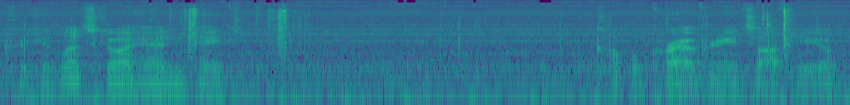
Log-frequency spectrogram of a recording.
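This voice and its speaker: A man's voice: extremely low pitch, measured pace, creaky. A man giving casual live commentary as he streams a video game. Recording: faint background noise.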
